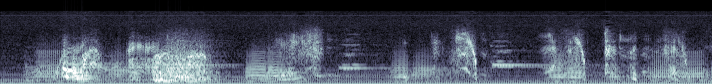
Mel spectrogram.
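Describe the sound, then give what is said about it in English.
A dog named Astro barks and yelps excitedly in a quick, irregular string of short, pitch-sliding calls, fairly loud, with a cartoonish, voice-like quality. “I want that dog out of here now.”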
